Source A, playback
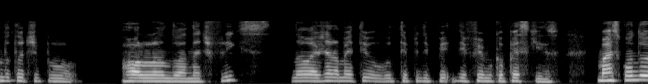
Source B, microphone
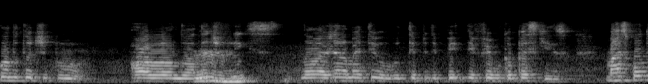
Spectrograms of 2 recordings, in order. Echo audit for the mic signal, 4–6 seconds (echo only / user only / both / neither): echo only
